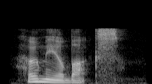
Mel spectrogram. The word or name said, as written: homeobox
